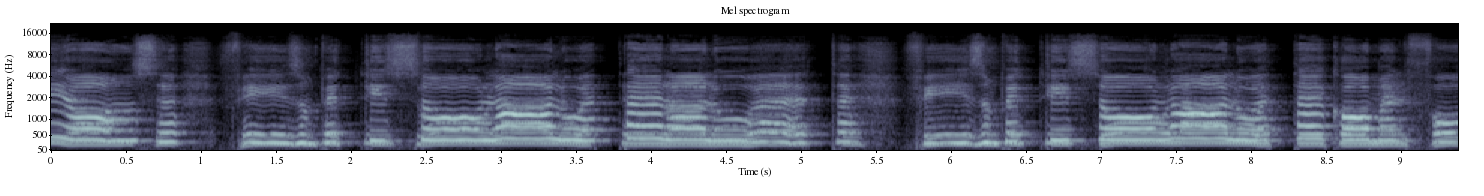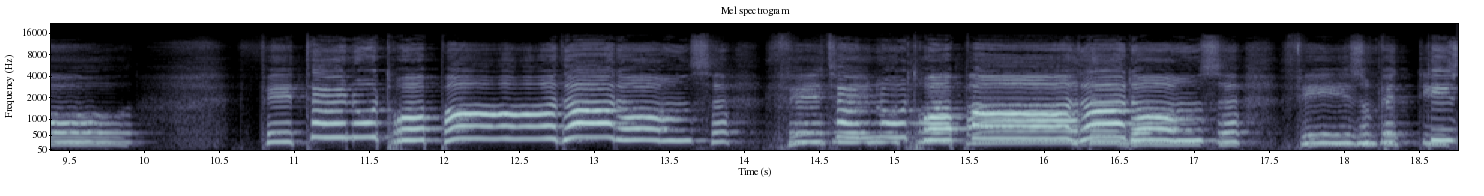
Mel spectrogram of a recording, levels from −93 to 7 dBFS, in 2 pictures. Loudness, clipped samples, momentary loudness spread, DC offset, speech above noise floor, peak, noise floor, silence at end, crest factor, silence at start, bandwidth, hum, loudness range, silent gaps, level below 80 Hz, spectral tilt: -21 LUFS; under 0.1%; 14 LU; under 0.1%; 34 dB; -4 dBFS; -55 dBFS; 0 s; 16 dB; 0 s; 15 kHz; none; 6 LU; none; -66 dBFS; -4 dB/octave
